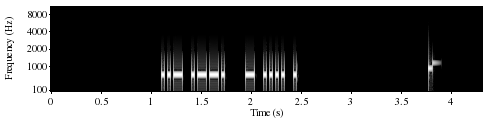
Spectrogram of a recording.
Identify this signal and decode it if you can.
Morse code, heard as a keyed tone, about 39 wpm, 700 Hz. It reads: UP THE
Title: Sets of 2 Words 40wpm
